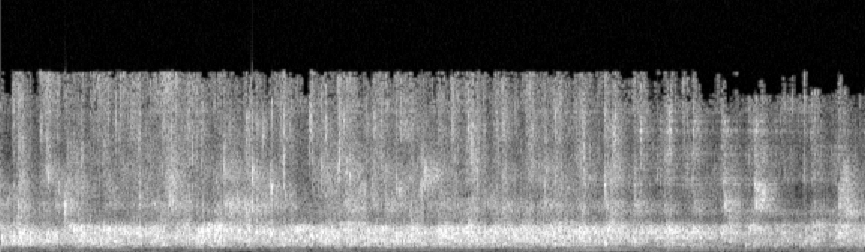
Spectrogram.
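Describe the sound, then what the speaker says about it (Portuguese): A church congregation applauding during an evening service, a continuous, full wash of clapping that holds steady throughout, with a faint sustained tone underneath. "Dê uma salva de palmas para o Senhor nessa noite"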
